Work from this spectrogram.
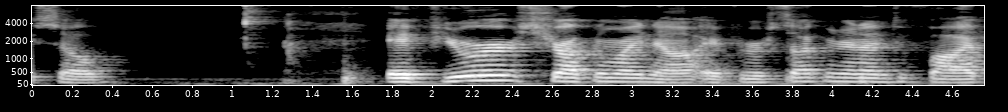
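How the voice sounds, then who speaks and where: A man with a Puerto Rican accent speaks at a moderate pace. Room echo is audible. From Puerto Rico. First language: Spanish. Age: 20s. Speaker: online sales coach. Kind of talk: casual vlog monologue. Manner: halting, repeats words.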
